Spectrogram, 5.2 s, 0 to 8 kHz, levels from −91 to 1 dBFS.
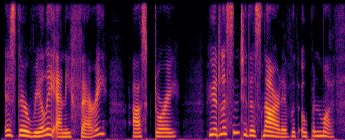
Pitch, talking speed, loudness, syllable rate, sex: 255 Hz, 185 wpm, -20 LUFS, 6.8 syllables/s, female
